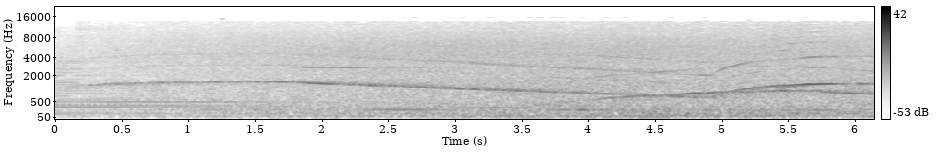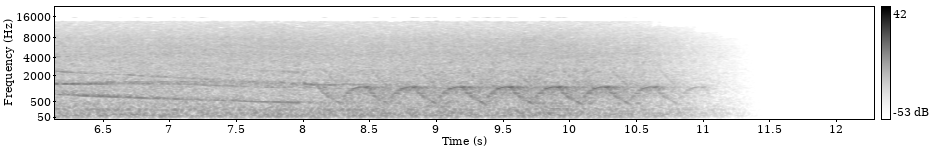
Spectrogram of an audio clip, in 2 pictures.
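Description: Several sirens wailing at once over a steady low rumble, their pitches sliding slowly down and up and crossing one another. Near the end one switches to a fast warble, about three cycles a second, before everything fades out quickly.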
